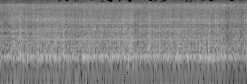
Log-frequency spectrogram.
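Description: Electric hand mixer running steadily, a motor whir with a low hum underneath.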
